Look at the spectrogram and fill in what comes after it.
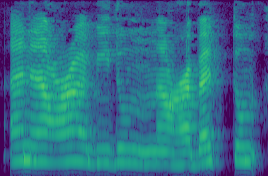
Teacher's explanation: نون زبر کے ساتھ پڑھیں گے، الف مدہ کے ساتھ نہیں پڑھیں گے۔ انا نہیں پڑھیں گے۔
